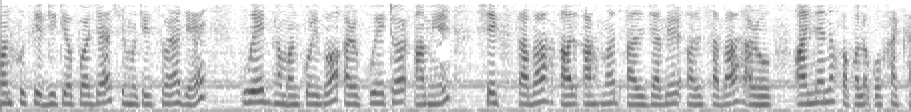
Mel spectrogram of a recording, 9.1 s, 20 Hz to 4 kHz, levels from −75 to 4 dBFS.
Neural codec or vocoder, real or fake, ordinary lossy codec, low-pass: vocoder, 44.1 kHz, 128 mel bands, Pupu-Vocoder; fake; none; 3.6 kHz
